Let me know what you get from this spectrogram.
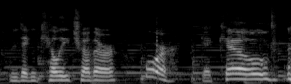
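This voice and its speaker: A woman's voice with lively intonation over music in the background. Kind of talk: comedic storytelling podcast. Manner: humorous, conversational.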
